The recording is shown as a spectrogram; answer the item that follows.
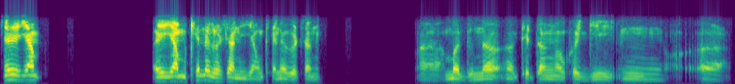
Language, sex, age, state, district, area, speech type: Manipuri, male, 30-45, Manipur, Kangpokpi, urban, conversation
